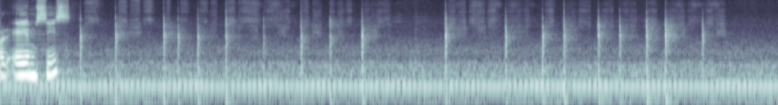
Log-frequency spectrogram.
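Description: Chalk taps and scrapes on a chalkboard as a man writes.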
